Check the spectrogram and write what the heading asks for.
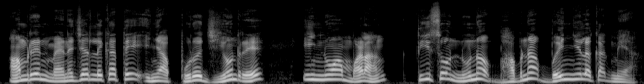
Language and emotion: Santali, surprised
